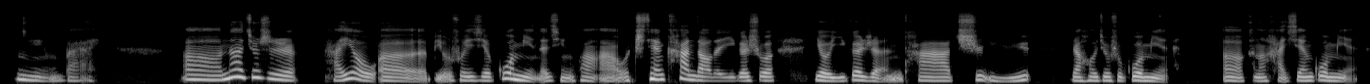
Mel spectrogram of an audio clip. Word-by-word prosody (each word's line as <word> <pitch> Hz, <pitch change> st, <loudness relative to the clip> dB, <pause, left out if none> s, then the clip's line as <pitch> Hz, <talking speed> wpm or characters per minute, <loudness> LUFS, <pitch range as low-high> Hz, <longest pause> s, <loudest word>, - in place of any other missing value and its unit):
明 195 Hz, -8 st, -1 dB
白。 175 Hz, -1 st, -11 dB, 0.8 s
呃， 220 Hz, -3 st, +1 dB
那 330 Hz, +8 st, +6 dB
就 320 Hz, +1 st, +2 dB
是 230 Hz, -, +1 dB, 0.2 s
还 180 Hz, +1 st, -4 dB
有， 225 Hz, -9 st, +3 dB
呃， 170 Hz, -2 st, -1 dB
比 -, -, -6 dB
如 -, -, -2 dB
说 190 Hz, 0 st, -3 dB
一 180 Hz, -, +1 dB
些 180 Hz, 0 st, -1 dB
过 260 Hz, +9 st, +2 dB
敏 190 Hz, -8 st, +4 dB
的 -, -, -3 dB
情 170 Hz, -2 st, -4 dB
况 175 Hz, -2 st, -4 dB
啊 80 Hz, -, -2 dB
我 180 Hz, -, -2 dB
之 -, -, -4 dB
前 245 Hz, -4 st, +6 dB
看 235 Hz, 0 st, +2 dB
到 185 Hz, -3 st, +1 dB
的 165 Hz, -1 st, -6 dB
一 165 Hz, 0 st, -6 dB
个 175 Hz, +1 st, +1 dB
说， 180 Hz, 0 st, -1 dB, 0.4 s
有 185 Hz, -4 st, +4 dB
一 155 Hz, +1 st, +2 dB
个 200 Hz, +2 st, +3 dB
人 170 Hz, -4 st, -2 dB
他 170 Hz, -1 st, -1 dB
吃 205 Hz, +4 st, -2 dB
鱼， 165 Hz, +3 st, -2 dB, 0.4 s
然 170 Hz, -1 st, 0 dB
后 175 Hz, +1 st, -1 dB
就 180 Hz, 0 st, 0 dB
是 175 Hz, 0 st, -3 dB
过 180 Hz, +1 st, +3 dB
敏， 155 Hz, -6 st, +1 dB, 0.5 s
呃 170 Hz, -3 st, -1 dB
可 165 Hz, -, -7 dB
能 160 Hz, -, -1 dB
海 170 Hz, -, -5 dB
鲜 175 Hz, +2 st, 0 dB
过 195 Hz, 0 st, +2 dB
敏。 165 Hz, -2 st, -1 dB
180 Hz, 215 characters per minute, -24 LUFS, 170-205 Hz, 0.8 s, 那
